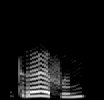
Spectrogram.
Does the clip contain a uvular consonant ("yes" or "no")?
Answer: no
